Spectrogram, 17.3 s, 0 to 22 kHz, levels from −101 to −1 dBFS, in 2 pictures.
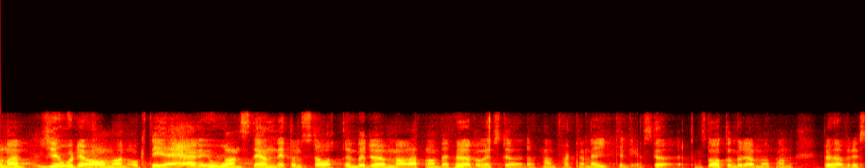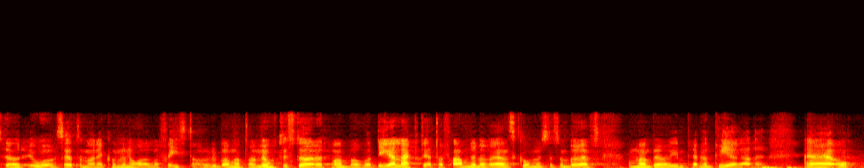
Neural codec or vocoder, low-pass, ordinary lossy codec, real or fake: codec, 44.1 kHz, 2.6 kbps, DAC; 7.2 kHz; none; fake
